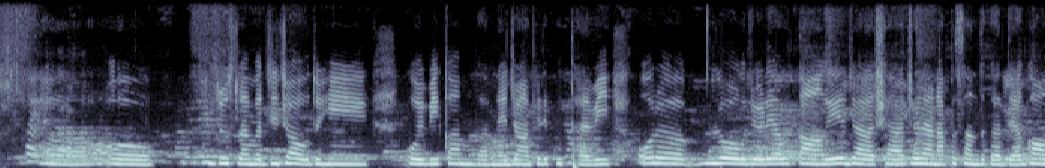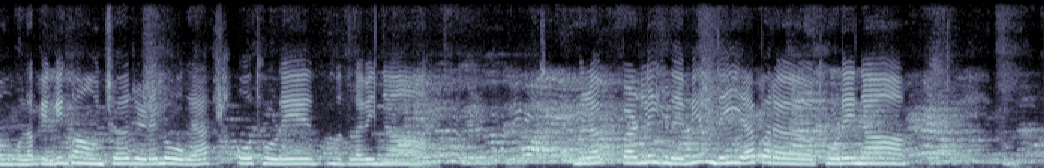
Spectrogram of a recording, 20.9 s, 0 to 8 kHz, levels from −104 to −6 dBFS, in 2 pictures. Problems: constant background noise, echo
